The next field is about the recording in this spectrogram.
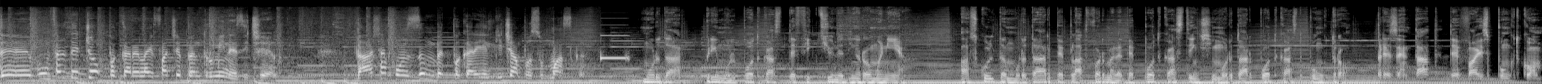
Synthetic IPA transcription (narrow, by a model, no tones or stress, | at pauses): d̪̥e̞unfe̞ld̪e̞d͡ʒo̞b̚pəkaɾe̞lajfat͡ʃe̞pe̞nt̪ɾumine̞zit͡ʃeje̞̰l | d̪aːʃakuunzɨmbe̞t̪̚pəkaɾe̞ilɡʲit͡ʃampəsubmaskə | murd̪a̰r | pɾimulpo̞d̪kast̪̚d̪e̞fik̚t̪siune̞d̪inro̞mɨnija̰ | askult̪əmurd̪arpe̞pla̰t̪fo̞rme̞le̞d̪e̞po̞d̪kast̪iŋɡʃimṵrd̪arpo̞d̪kast̪puŋk̚t̪ɾo̞̰pɾe̞ze̞nt̪at̪d̪e̞vajspuŋkt̪ko̞̰m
